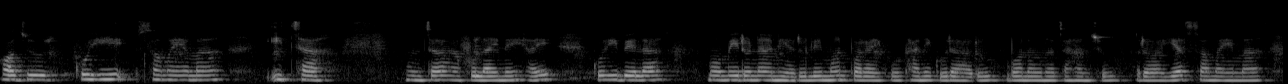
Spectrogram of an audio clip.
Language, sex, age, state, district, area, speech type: Nepali, female, 45-60, West Bengal, Jalpaiguri, rural, spontaneous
